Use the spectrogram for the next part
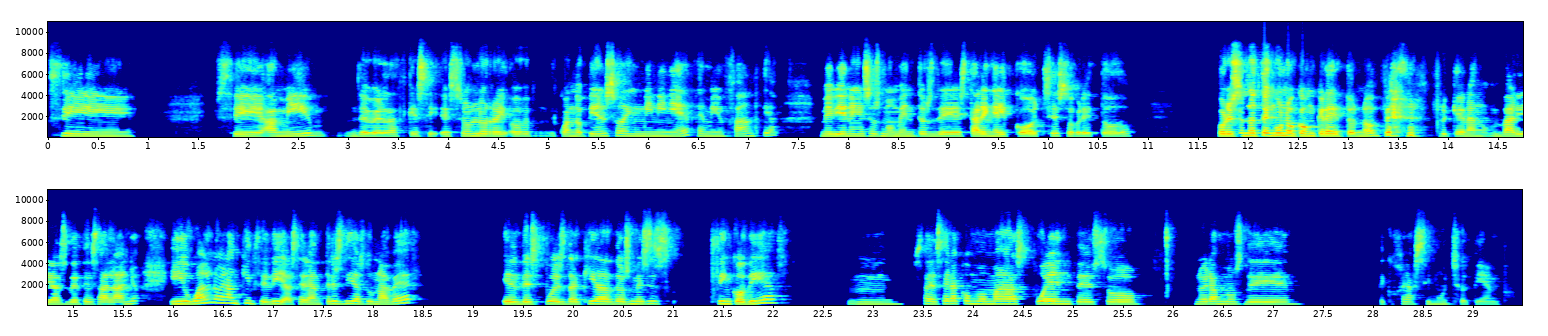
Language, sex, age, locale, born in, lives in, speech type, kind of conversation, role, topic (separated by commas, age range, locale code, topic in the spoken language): Spanish, female, 30-34, es-ES, Spain, Portugal, conversation, unstructured, none, ¿Cuál es tu recuerdo más feliz de la infancia?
